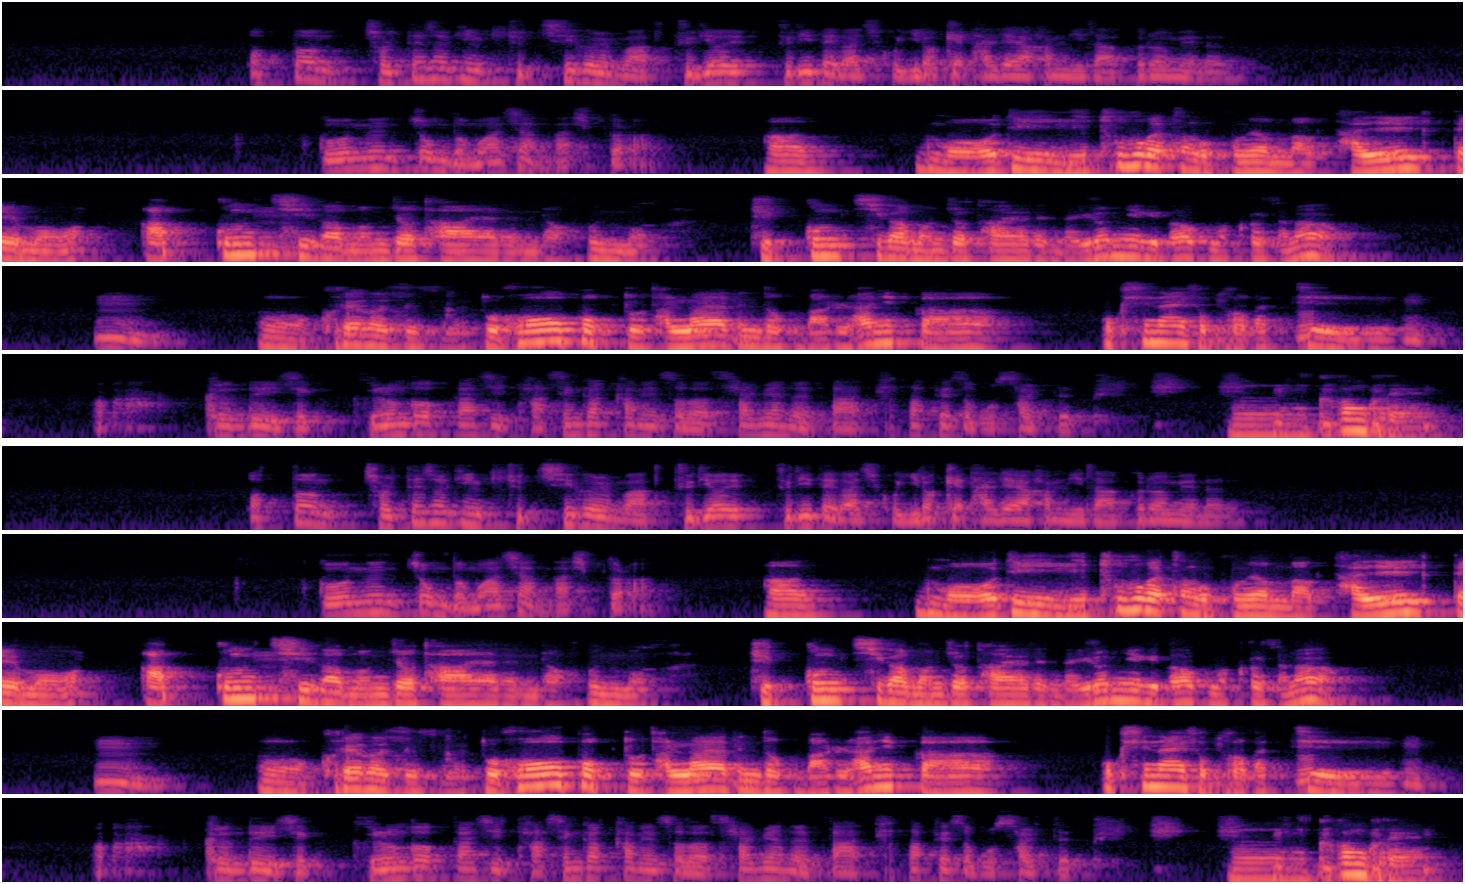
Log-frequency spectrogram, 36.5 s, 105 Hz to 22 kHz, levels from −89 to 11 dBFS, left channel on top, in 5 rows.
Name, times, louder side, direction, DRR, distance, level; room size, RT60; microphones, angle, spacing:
voice 1, 1.2-6.2 8.9-10.6 12.5-12.8 15.8-16.3 22.4-22.7 25.5-25.7 28.0-28.1 28.4-28.5 28.9-29.0 29.8-30.8 31.0-36.1, right 1 dB, 90° right, 1.3 m, -33 dB
voice 2, 11.9-15.0 15.3-17.8 18.4-21.3 23.2-26.9 27.4-28.8 35.3-36.3, right 2 dB, 50° right, 0.7 m, -20 dB
13.5 x 5.4 x 7.3 m
head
